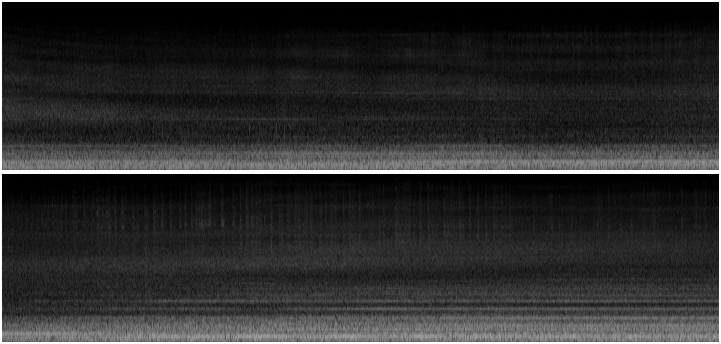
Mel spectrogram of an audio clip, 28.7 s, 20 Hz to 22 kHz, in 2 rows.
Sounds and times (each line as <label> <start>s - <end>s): Combine harvesting 11.0s - 28.6s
